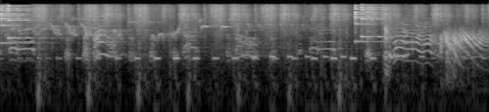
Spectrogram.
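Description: Chickens cluck in quick, busy bursts over a steady mechanical ticking and bright chiming tones, all fairly loud, with no one speaking.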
